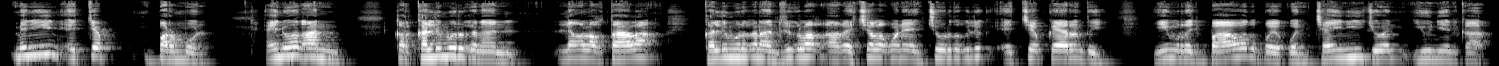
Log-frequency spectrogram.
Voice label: Marshallese

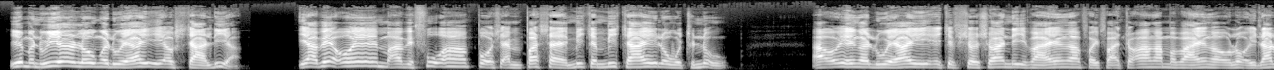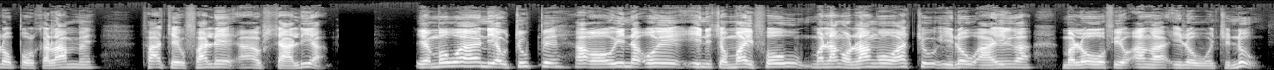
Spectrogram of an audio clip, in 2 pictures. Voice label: Samoan

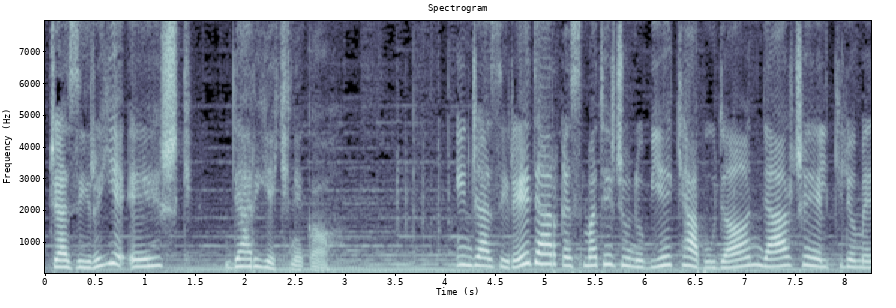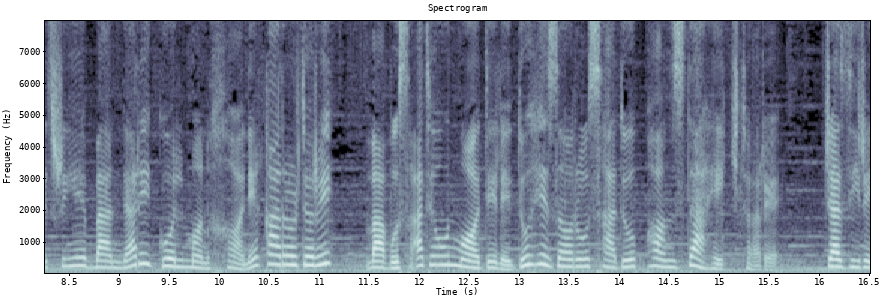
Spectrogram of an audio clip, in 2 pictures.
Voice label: Farsi

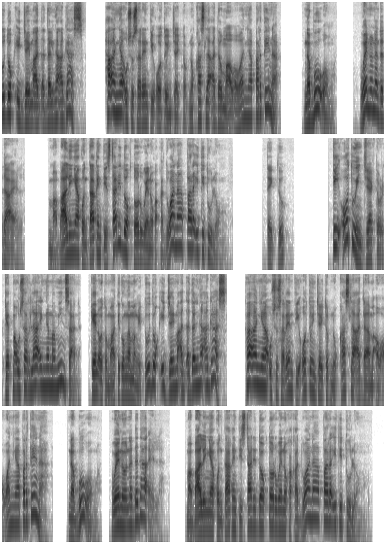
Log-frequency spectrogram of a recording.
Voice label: Ilocano Male

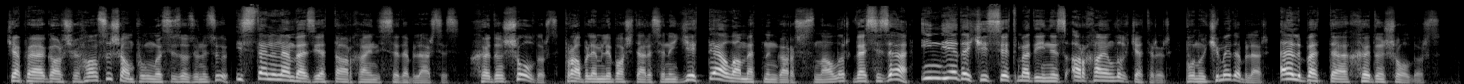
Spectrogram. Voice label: AZERI

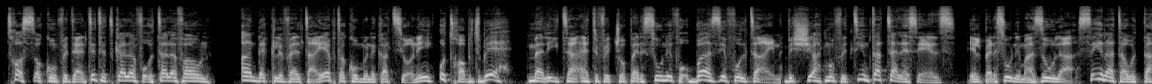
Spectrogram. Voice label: MALTESE

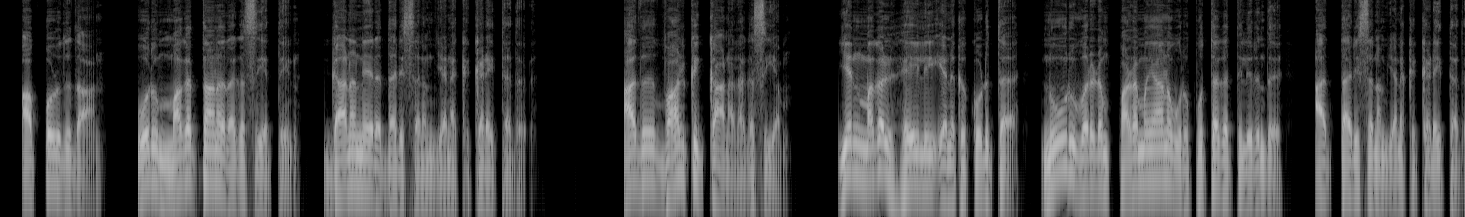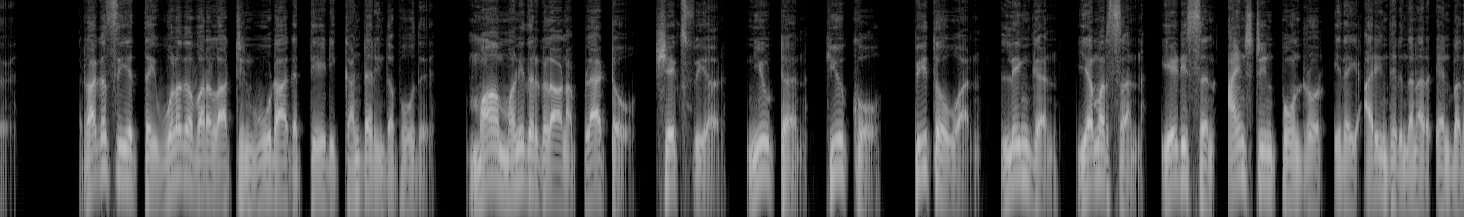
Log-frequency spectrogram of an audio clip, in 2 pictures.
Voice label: Tamil, audiobook

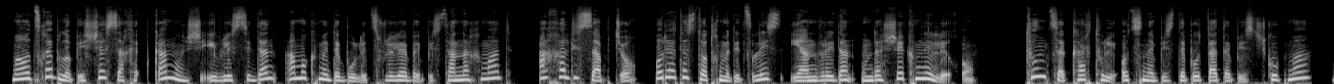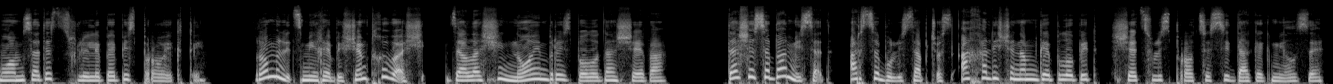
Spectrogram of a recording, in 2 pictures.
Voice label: Georgian

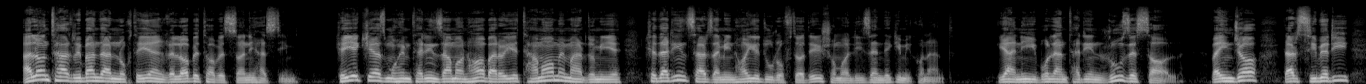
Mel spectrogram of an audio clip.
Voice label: Farsi

